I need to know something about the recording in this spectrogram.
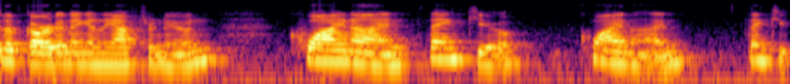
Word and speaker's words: quinine: Quinine.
